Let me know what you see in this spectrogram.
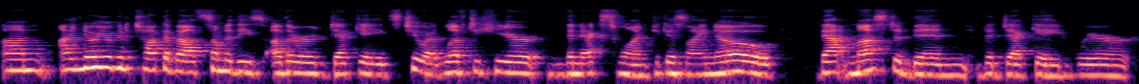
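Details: Adult speaker, interviewer; typical fluent speech.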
